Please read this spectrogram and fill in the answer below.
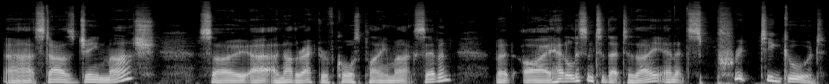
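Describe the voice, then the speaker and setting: A man's voice: on the low side, expressive, normal speed. A man co-hosting a podcast in casual, chatty talk. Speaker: podcast co-host.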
